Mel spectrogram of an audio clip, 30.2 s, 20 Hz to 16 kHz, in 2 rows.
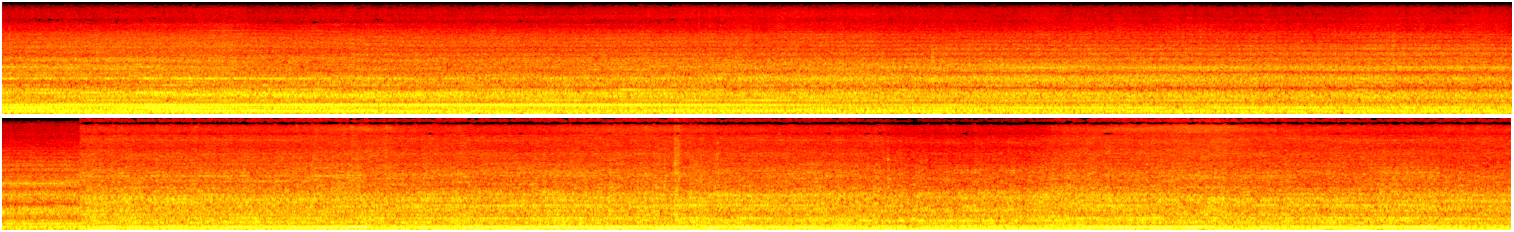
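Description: Steady drone of a forage harvester chopping maize, with the tractor and trailer running alongside it. About halfway through it gives way to the louder, deeper, even running of a turbocharged Ursus C-360's four-cylinder diesel, heard from inside the tractor's cab as it drives.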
